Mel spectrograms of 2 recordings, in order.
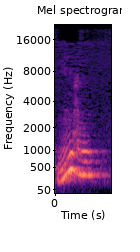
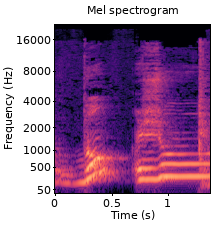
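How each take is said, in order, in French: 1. Le mot est dit vite, d'un ton désinvolte. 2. Le mot est dit lentement et posément. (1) "dit comme ça, on va pas t'entendre" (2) "ça posait et ça laissait le temps aux gens de t'entendre"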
